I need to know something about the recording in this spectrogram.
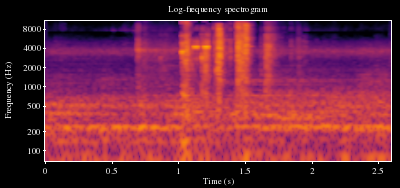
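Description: A game gun clicks and rattles as it is switched.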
